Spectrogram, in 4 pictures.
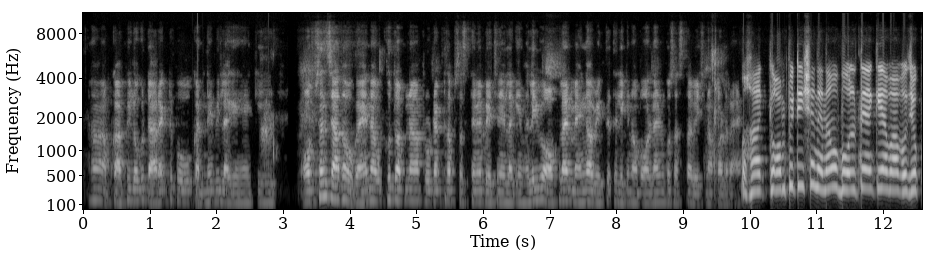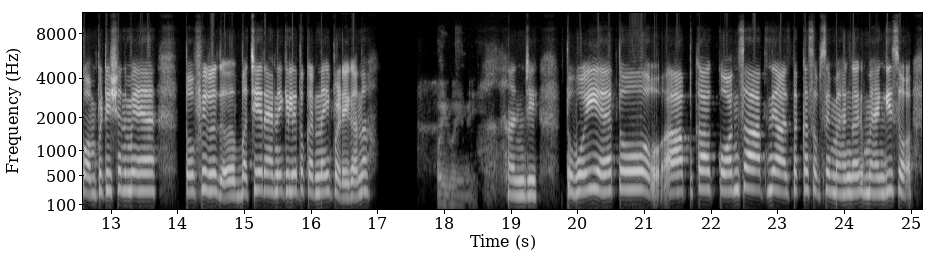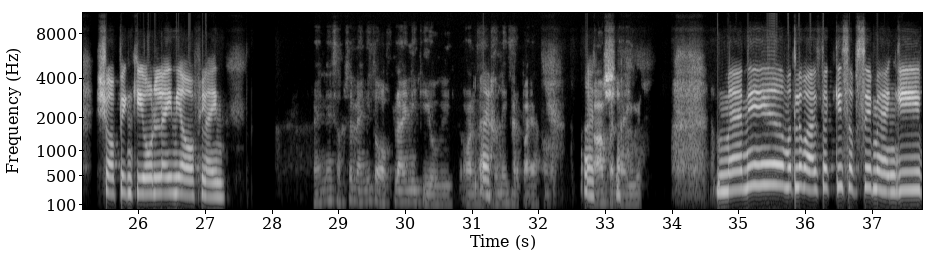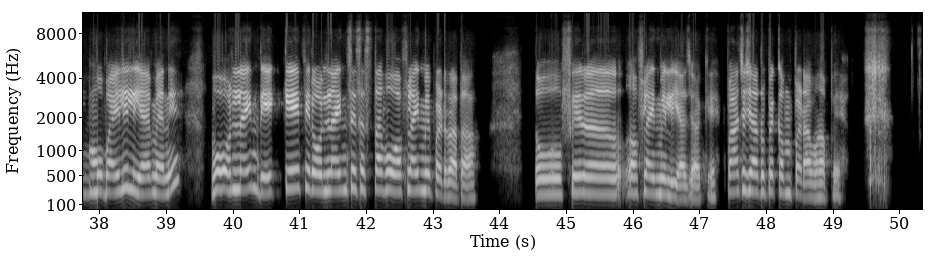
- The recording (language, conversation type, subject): Hindi, unstructured, आपको शॉपिंग मॉल में खरीदारी करना अधिक पसंद है या ऑनलाइन खरीदारी करना?
- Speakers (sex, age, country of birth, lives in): female, 40-44, India, India; male, 20-24, India, India
- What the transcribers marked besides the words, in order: in English: "डायरेक्ट"; in English: "ऑप्शंस"; other background noise; in English: "प्रॉडक्ट"; in English: "कॉम्पिटिशन"; in English: "कॉम्पिटिशन"; in English: "शॉपिंग"; sniff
